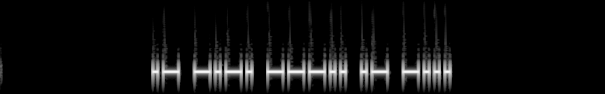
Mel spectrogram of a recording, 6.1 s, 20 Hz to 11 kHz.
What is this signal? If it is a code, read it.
Morse code, heard as a keyed tone, about 23 wpm, 700 Hz. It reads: AC8AB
